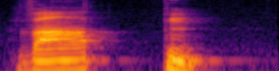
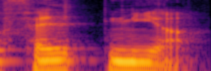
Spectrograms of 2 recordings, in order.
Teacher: wir bereiten ein richtiges T vor, und dann drücken wir aber alles durch die Nase raus. Diesen Verschluss lösen wir also nasal.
